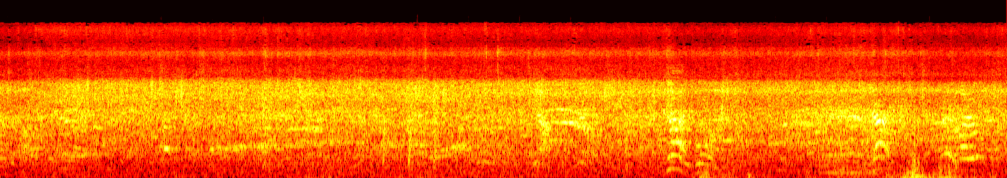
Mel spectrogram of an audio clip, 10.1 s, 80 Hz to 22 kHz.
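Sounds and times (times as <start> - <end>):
heavy rain pouring: 0.0 - 10.0.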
